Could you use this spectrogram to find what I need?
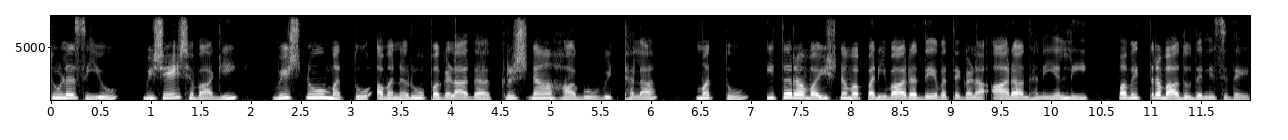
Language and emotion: Kannada, neutral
